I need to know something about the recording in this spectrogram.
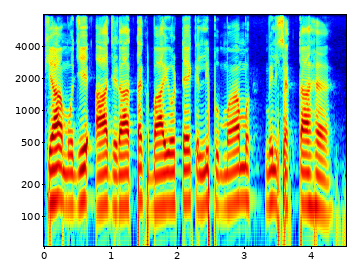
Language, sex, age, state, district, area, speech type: Urdu, male, 18-30, Bihar, Saharsa, rural, read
